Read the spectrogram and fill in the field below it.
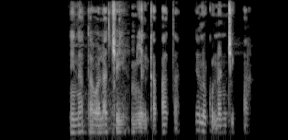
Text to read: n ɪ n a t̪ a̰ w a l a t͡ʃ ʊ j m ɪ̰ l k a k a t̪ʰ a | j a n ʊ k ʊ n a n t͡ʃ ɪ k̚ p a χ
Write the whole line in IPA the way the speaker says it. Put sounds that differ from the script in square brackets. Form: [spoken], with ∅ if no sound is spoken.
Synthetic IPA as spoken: n ɪ n a t̪ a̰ w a l a t͡ʃ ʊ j m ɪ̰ l k a [p] a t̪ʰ a | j a n ʊ k ʊ n a n t͡ʃ ɪ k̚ p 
